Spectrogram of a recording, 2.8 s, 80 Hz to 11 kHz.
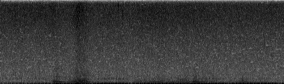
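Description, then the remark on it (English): A 10-week-old kitten named Lando, held up to the microphone, purrs right up against it, a steady low rumble pulsing rhythmically for about three seconds, with a brief bump near the start and no talking. “I got a kitten.”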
